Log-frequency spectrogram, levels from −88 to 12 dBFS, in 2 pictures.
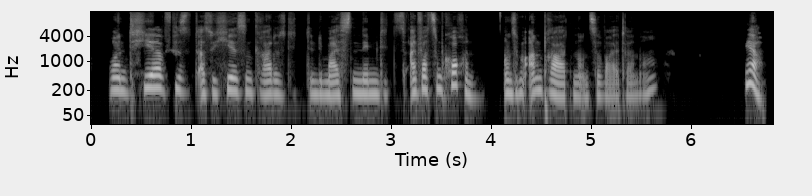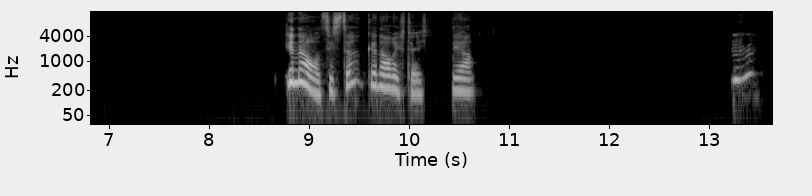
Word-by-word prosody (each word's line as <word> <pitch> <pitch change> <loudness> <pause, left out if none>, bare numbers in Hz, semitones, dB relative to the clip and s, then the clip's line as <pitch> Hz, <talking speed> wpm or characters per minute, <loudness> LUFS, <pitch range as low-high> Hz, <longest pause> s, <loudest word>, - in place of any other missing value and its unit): Und 200 -2 0
hier 230 -1 +5
fürs 200 -3 -5
Also, 170 +2 -3
hier 200 +3 +1
sind 185 0 -5
grade 165 0 -3
d 155 - -15 0.2
d 165 - -7
die 165 - -5
meisten 160 +2 0
nehmen 170 0 -1
die 165 0 -14
z - - -13
einfach 200 +4 +3
zum 215 +1 +1
Kochen 175 - +2 0.2
und 175 +1 -1
zum 175 - -6
Anbraten 155 -6 +1
und 145 - -9
so 150 -1 +1
weiter, 150 - -9
ne? 170 +7 -11 0.9
Ja. - - +6 2.1
Genau, 300 - +7
siehst 180 +6 0
du. 310 +5 0
Genau 245 -4 +3
richtig, 170 -5 -4 0.2
ja. 190 -1 -2 2.6
Mhm. 430 +8 -5
180 Hz, 140 wpm, -25 LUFS, 165-215 Hz, 2.6 s, Genau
